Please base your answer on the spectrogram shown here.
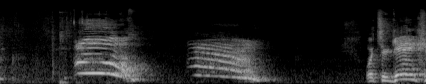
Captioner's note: screaming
